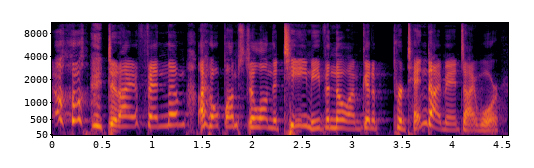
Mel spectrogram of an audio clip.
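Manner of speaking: high, laughing mock fretting; timid coward voice. Mocking timid anti-war right-wingers in a high whine. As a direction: whine like a scared tag-along, laughing. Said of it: "maga looks at you the wrong way".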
